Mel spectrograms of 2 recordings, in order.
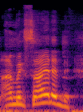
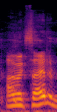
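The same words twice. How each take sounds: First: Louder, higher, stressed "excited" with a falling end; excited, emphatic. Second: Louder, eager excitement; excited. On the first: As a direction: repeat "excited" firmer and higher, landing it. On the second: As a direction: say it with real excitement. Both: Real, not acted.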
